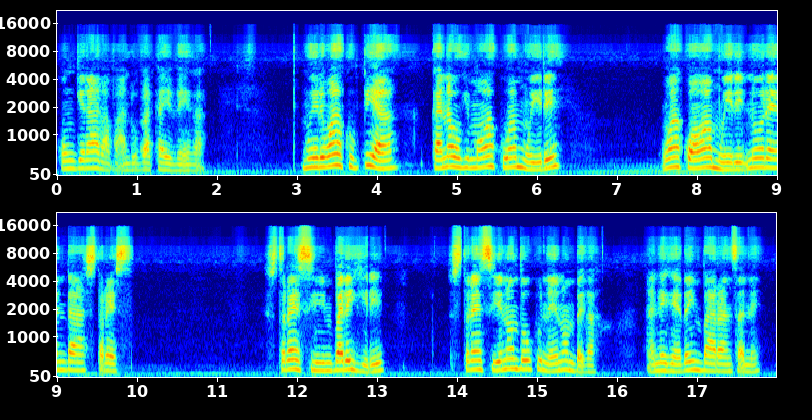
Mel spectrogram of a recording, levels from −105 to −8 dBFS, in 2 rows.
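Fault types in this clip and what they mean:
Transcoding between lossy codecs: the speech was likely encoded by one lossy codec and re-encoded by another, which fits a low-rate Vorbis stage followed by Opus. The second encoder spends bits on the first one's smearing and adds its own, so both artefacts blend, and nothing survives above 15.7 kHz.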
